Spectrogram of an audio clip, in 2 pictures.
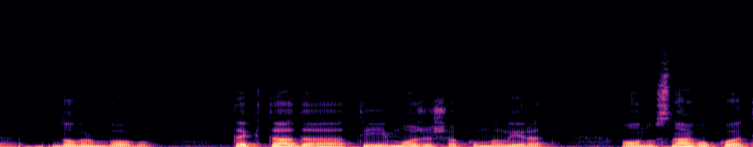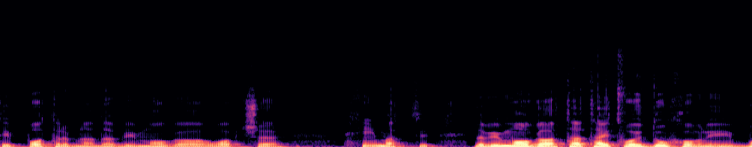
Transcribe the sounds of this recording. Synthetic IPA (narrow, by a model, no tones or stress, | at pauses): d̪o̞bɾo̞mbo̞ɡu | t̪e̞kt̪ad̪at̪iːmo̞ʒeʃakumuliːɾat̪ | o̞nusnaːɡuko̞jat̪iepo̞t̪ɾe̞bnad̪abimo̞ɡaouopt͡ʃe | imat̪ | d̪abimo̞ɡaot̪at̪aːjt̪ʋojd̪uxo̞ʋnib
